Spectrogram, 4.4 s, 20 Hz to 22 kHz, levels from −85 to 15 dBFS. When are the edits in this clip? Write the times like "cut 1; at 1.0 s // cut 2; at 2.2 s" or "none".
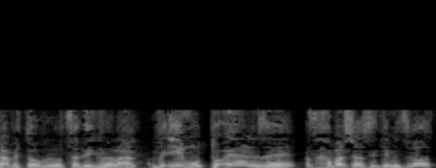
cut 1; at 1.3 s // cut 2; at 3.1 s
